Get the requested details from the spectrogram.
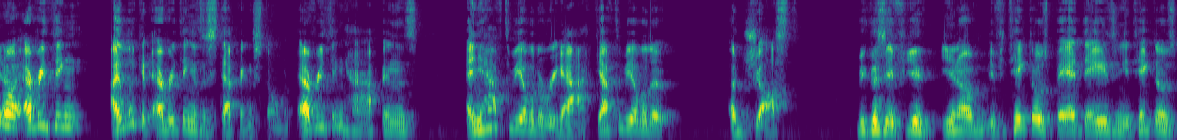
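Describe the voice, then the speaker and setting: Lively intonation and an animated tone mark this man's speech. His pitch is fairly high, and his pace is fairly quick. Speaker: marketing agency founder. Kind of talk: interview. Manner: loud.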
